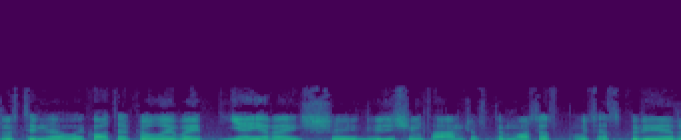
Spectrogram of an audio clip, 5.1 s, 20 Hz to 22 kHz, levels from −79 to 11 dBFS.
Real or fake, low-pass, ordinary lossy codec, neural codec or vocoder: fake; 10.8 kHz; MP3, 32 kbps; autoencoder, 48 kHz, 32 numbers a frame, DAC-VAE, trained on Japanese speech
